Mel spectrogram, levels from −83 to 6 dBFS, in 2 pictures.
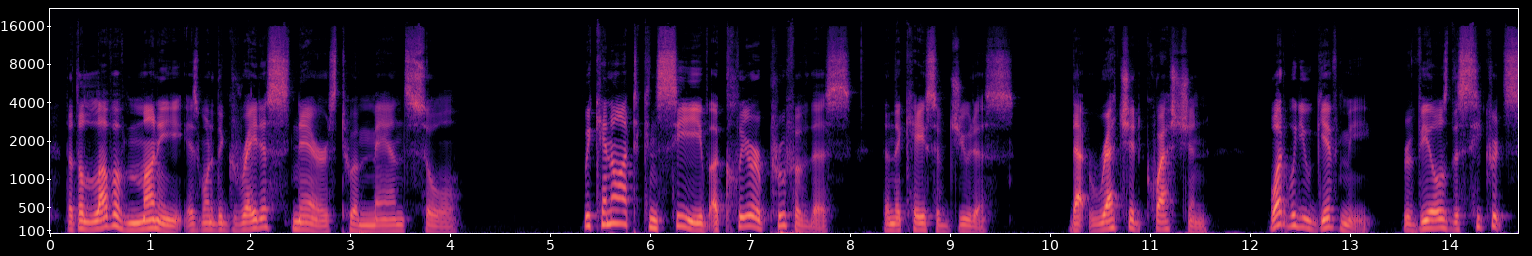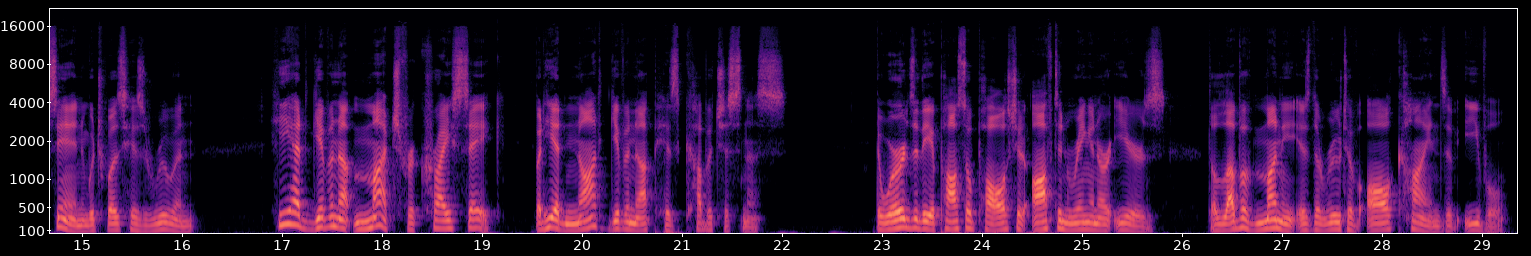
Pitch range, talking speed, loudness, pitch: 110-145 Hz, 170 wpm, -24 LUFS, 120 Hz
